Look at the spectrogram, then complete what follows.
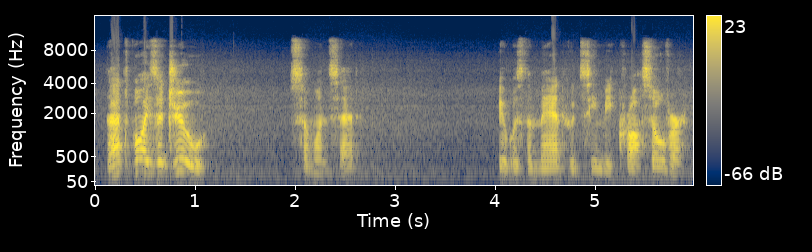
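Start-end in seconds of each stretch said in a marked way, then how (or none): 0.1-1.1 put-on higher, louder, slow accusation, stress on boy's; accusing man. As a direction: point him out to the guards. Pole denounces the boy.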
